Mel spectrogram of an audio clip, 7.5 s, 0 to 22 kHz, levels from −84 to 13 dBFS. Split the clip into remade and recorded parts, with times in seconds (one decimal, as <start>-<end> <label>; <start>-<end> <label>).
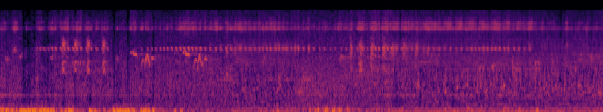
0.0-2.9 recorded; 2.9-3.7 remade; 3.7-4.9 recorded; 4.9-7.5 remade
